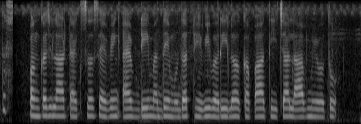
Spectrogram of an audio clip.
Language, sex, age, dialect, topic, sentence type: Marathi, female, 31-35, Varhadi, banking, statement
